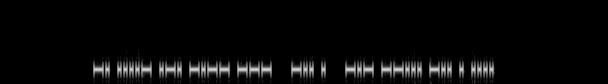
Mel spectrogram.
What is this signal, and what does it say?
Morse code, heard as a keyed tone, about 40 wpm, 700 Hz. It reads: N4RYO DE K7DEH
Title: USA Callsign DE Callsign - 5 Characters - 40wpm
